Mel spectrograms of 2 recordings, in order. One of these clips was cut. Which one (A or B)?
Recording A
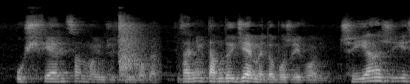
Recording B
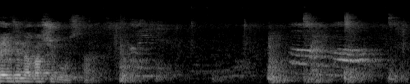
A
